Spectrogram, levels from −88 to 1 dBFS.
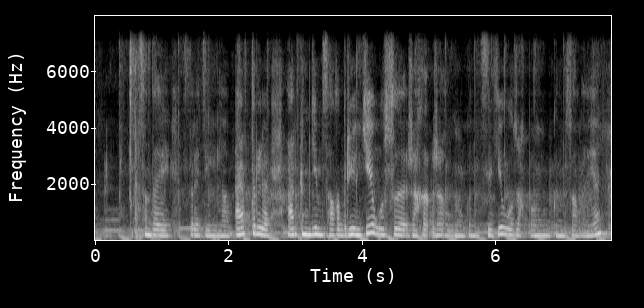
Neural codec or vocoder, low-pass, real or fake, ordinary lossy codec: codec, 24 kHz, 6 kbps, HILCodec; 7.2 kHz; fake; none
